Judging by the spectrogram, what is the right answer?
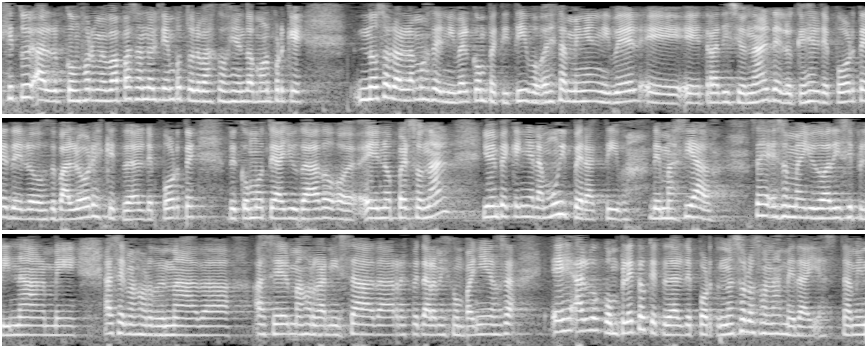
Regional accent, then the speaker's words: Guayaquil, Guayas, Ecuador; born there; moved away as an adult; now in Quito, Ecuador; yo nací en Guayaquil, pero resido ya acá en Quito hace 8 años. Tengo 25 años

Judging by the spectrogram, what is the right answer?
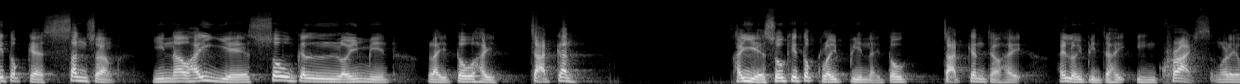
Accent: Hong Kong; 即是说是跟回我们香港人、中国人那一套

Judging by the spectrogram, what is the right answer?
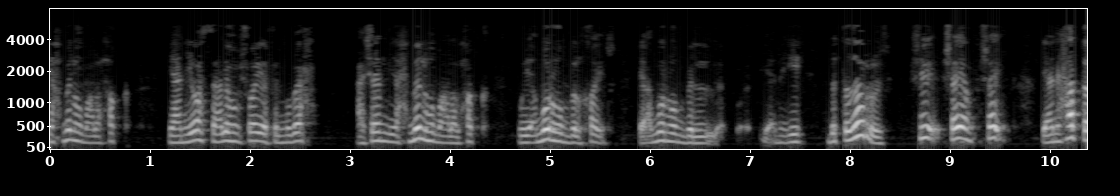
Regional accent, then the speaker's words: Egypt; وهو مصري بالمناسبة، مش عشان أنا مصري

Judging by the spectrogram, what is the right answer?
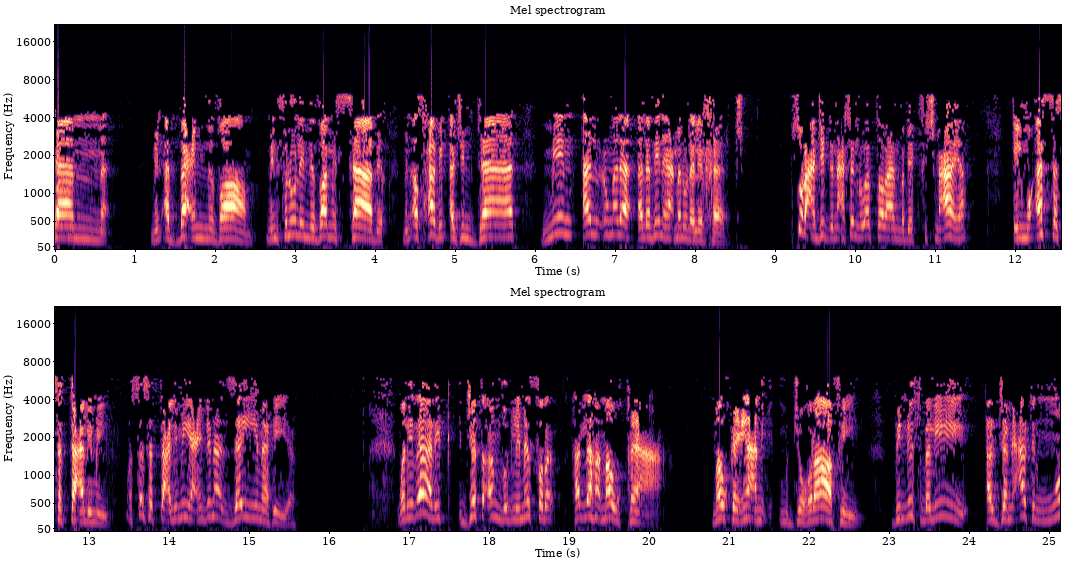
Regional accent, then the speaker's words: Egypt; أنا مصري أنا أكيد

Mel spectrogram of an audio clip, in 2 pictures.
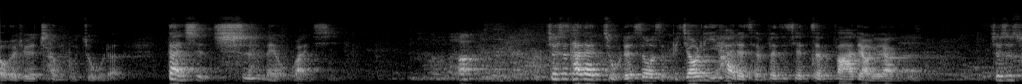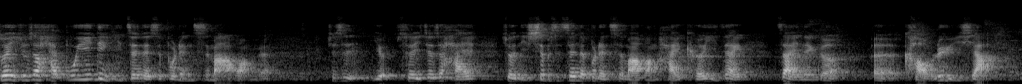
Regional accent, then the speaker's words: Taiwan; 比如说像我是台湾人，对不对？

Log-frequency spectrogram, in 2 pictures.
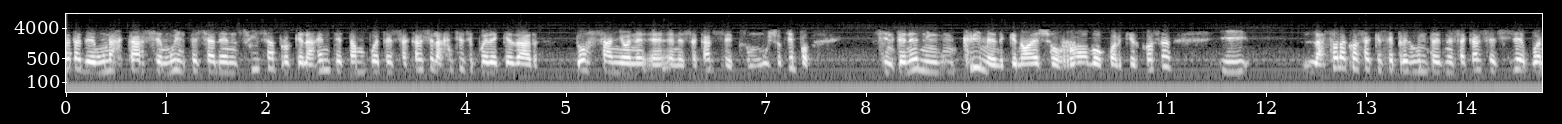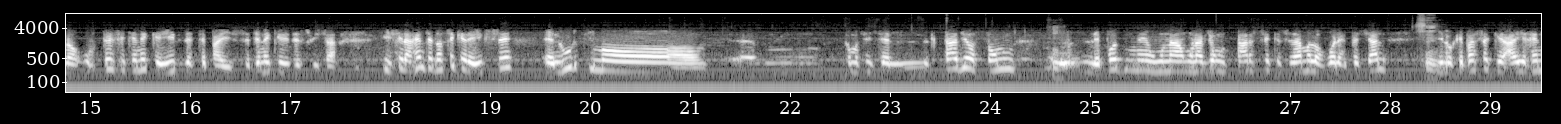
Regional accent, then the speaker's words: Spain; now in Switzerland; yo soy español de origen, y es una cosa que me toca particularmente porque mis padres son emigrantes españoles y a nosotros en los años 60, cuando he llegado en Suiza, era muy difícil.

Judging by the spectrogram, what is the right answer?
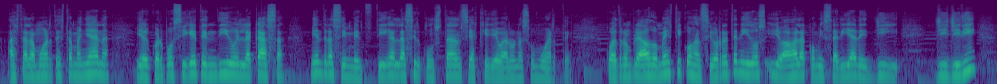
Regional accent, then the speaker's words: Venezuela

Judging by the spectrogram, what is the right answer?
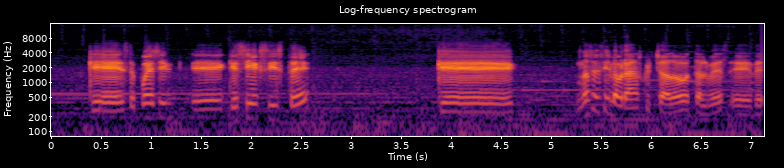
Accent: Arequipa, Peru; soy del país de Perú, de la ciudad de Arequipa.

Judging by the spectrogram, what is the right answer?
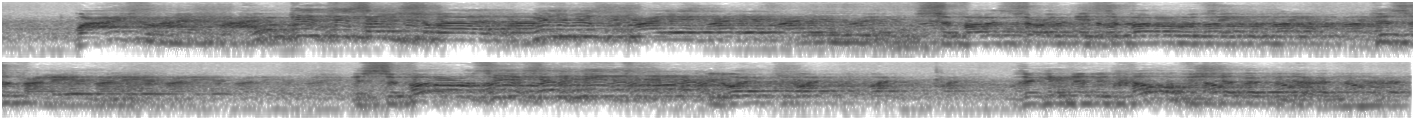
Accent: Egypt; ده المثال يهمنا يغصنا احنا كمصريين

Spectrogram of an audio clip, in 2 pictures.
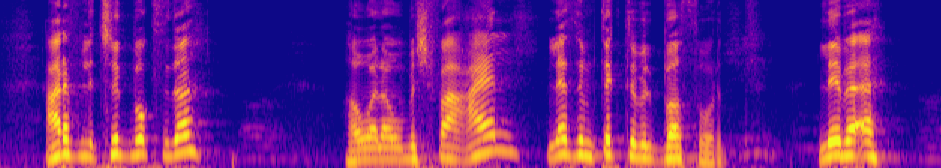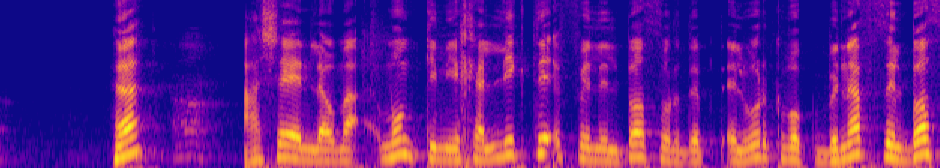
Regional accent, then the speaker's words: Sohag, Sohag Governorate, Egypt; انت يعني بتروح وتيجي مشوار بعيد انا من سوهاج

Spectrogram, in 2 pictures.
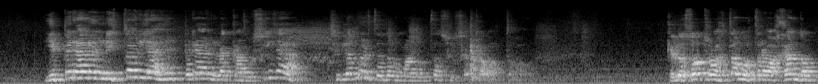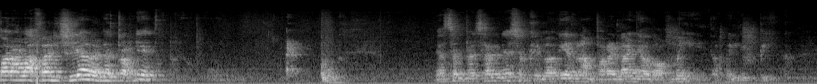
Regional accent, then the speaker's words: Argentina; Tampoco me entusiasma exageradamente el ser argentino. Soy argentino, no tengo otro remedio. No tengo más remedio que serlo.

